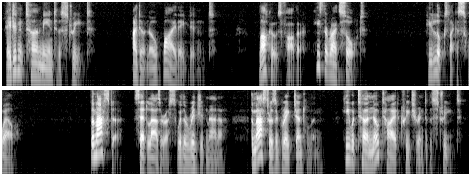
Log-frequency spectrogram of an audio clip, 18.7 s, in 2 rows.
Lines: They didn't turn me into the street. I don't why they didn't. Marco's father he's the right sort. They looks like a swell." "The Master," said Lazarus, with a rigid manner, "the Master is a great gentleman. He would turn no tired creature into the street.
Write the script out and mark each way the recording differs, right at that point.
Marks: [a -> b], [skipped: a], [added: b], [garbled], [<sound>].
They didn't turn me into the street. I don't [added: know] why they didn't. Marco's father he's the right sort. [They -> He] looks like a swell." "The Master," said Lazarus, with a rigid manner, "the Master is a great gentleman. He would turn no tired creature into the street.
